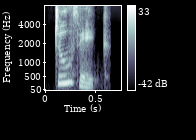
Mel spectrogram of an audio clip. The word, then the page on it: toothache: Indian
